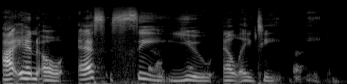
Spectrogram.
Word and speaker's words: inosculate: s q i'm sorry i n o s c u l a t e it is from the late 17th century latin it is a verb pronounced just like it's spelled inosculate it means join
